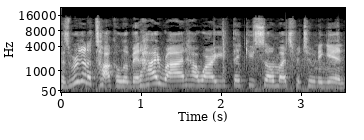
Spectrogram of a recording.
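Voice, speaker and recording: A woman talking at a very fast pace in an animated tone over noticeable background noise. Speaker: motivational speaker. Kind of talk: live-stream motivational talk. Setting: outdoors under a shed, live video.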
